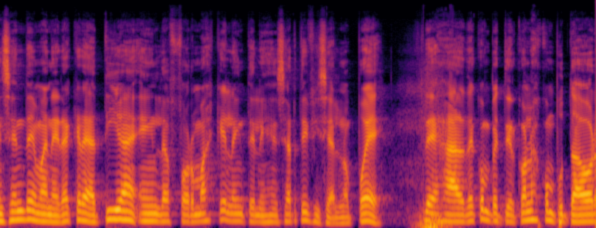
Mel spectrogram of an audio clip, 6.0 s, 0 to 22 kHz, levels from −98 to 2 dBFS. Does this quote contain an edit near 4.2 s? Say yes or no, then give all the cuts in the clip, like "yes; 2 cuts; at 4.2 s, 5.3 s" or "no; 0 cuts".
yes; 1 cut; at 4.2 s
